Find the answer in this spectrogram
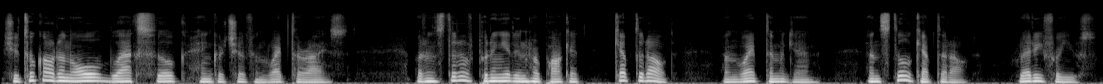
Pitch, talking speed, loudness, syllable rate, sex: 130 Hz, 190 wpm, -16 LUFS, 4.9 syllables/s, male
